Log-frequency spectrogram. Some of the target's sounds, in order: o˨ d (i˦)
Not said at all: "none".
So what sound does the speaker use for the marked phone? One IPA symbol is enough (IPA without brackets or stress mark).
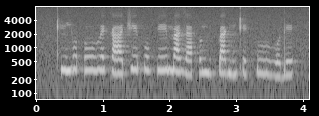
e˦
